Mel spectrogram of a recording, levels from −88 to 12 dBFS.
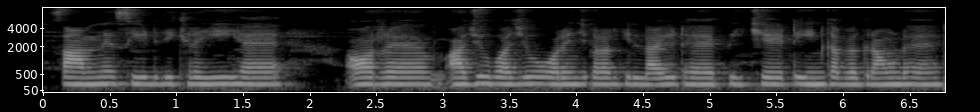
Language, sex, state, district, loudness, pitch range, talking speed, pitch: Hindi, female, Bihar, Saran, -35 LUFS, 195-200 Hz, 160 wpm, 195 Hz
